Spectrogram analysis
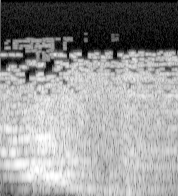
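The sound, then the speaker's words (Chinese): A hungry caged tiger with a white forehead, about to pounce as someone enters, lets out a single loud, rumbling roar lasting a couple of seconds, harsh, trailing off into a rough growl. “笼中一只吊睛白额大老虎已是饿得饥肠辘辘，看见有人进来，立即就要扑上去。”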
